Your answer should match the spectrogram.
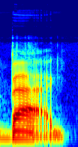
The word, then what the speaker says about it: bag: bag 23 you're back the only thing that's really changing is the vowel gets longer before a voiced sound so your bag that's why i put two a's to represent that it's stretched a little longer your bag is this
